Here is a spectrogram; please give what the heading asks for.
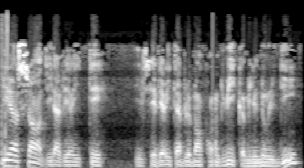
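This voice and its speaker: A deep-voiced calm police commissioner. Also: male voice, slightly rough, heavily acted. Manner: measured, dry ironic authority. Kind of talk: 1950s French radio drama acting. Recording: dull old lo-fi radio recording.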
